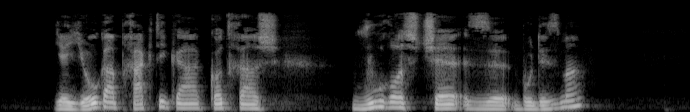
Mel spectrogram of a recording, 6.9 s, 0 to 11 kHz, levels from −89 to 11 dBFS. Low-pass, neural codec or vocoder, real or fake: 7.2 kHz; none; real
